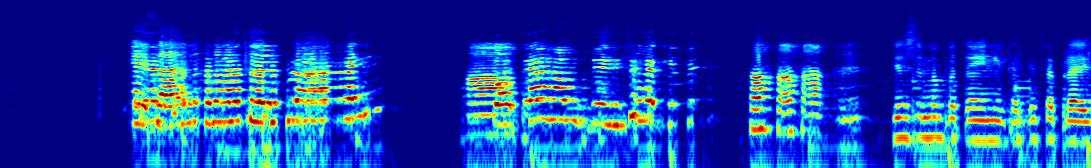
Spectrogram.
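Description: Several women and a girl sing together cheerfully, close by.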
